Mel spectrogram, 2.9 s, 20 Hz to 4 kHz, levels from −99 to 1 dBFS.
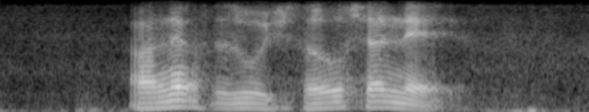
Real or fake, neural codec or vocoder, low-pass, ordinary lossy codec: fake; codec, 16 kHz in and 24 kHz out, 0.9 kbps, LongCat-Audio-Codec, four codebook decoder; 3.6 kHz; Opus, 16 kbps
